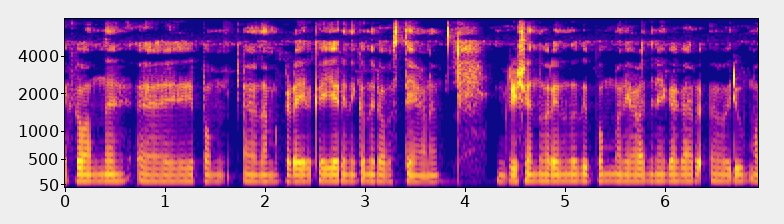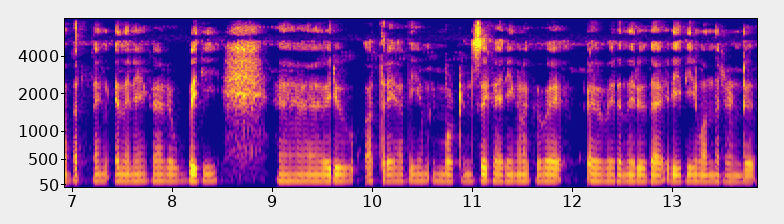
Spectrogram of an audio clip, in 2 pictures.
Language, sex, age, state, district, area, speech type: Malayalam, male, 18-30, Kerala, Kozhikode, rural, spontaneous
